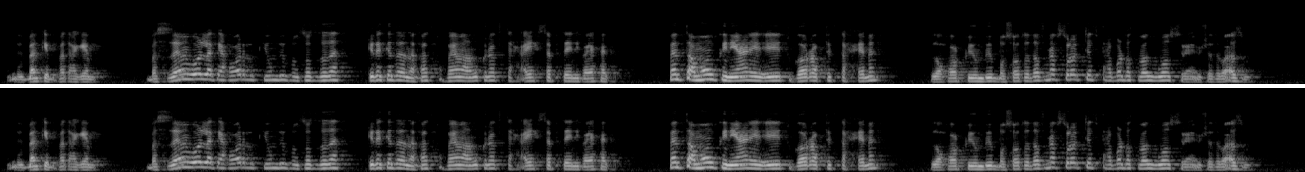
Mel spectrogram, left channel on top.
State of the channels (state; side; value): identical; both; correlation 1.00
